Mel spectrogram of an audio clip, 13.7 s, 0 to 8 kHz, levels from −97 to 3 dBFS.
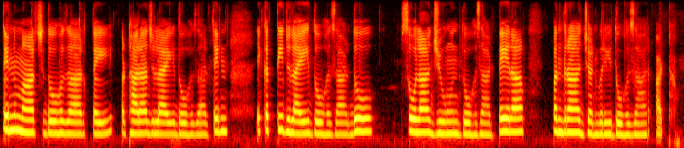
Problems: none marked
